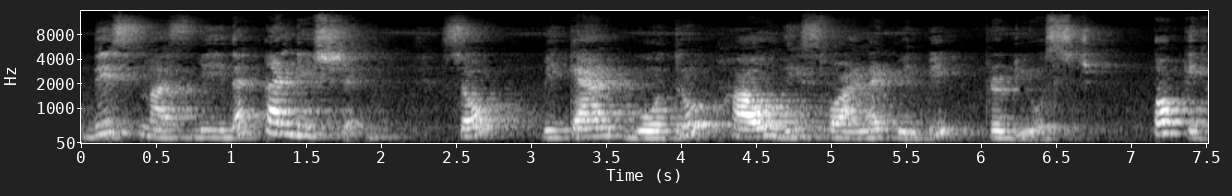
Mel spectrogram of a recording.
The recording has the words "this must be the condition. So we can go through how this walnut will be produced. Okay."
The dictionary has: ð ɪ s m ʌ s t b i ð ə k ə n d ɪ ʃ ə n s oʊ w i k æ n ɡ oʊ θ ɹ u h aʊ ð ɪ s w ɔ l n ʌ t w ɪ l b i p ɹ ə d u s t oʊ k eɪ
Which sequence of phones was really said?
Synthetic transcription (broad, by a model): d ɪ s m ʌ s t b i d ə k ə n d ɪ ʃ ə n s oʊ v i k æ n ɡ oʊ t ɹ u h aʊ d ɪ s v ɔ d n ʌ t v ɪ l b i p ɹ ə d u s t oʊ k eɪ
